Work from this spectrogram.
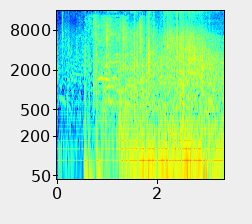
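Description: Cannon booms from Ultimate General: Civil War, Union side at the First Battle of Bull Run, a sudden blast followed by a rolling, sustained rumble of battle, moderately loud, with a voice talking over it.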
